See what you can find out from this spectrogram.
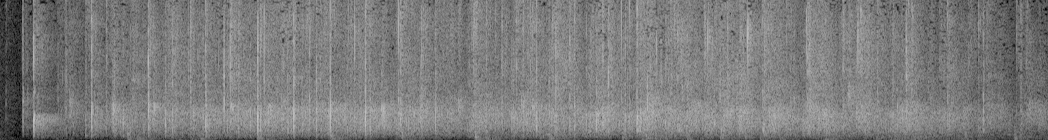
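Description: Sustained applause from an audience welcoming speakers onto a panel, many hands clapping steadily at a fairly loud, even level for several seconds, with no voices standing out.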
